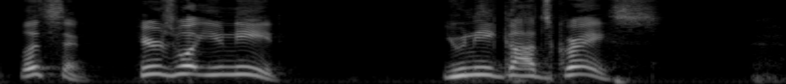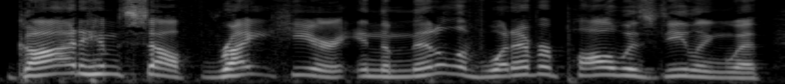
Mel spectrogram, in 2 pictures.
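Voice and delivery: ordinary talk, nothing marked

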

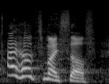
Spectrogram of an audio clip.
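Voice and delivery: high, mock-polite announcement; hammed-up calm report; absurdly composed. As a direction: play it comically unbothered by the injury. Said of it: "It's not what I did at all".

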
